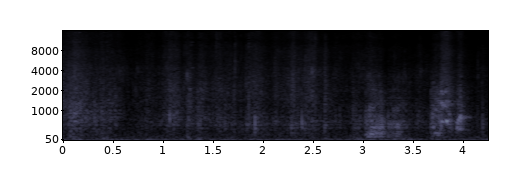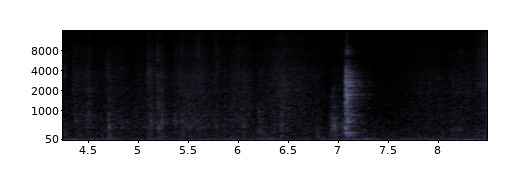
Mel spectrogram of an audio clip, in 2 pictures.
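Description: Faint rustling and small clicks of supplies being handled at a medical supply trolley, with a few louder handling sounds about three to four seconds in and a sharp click near the end.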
